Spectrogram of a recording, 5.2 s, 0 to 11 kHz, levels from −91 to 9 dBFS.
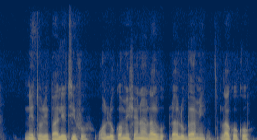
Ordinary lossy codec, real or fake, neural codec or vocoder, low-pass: none; real; none; none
